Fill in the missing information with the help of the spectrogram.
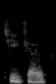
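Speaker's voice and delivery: Tycho said as TEE-ko; Danish pronunciation. Shown as a demonstration. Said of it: "as the Danes say".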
